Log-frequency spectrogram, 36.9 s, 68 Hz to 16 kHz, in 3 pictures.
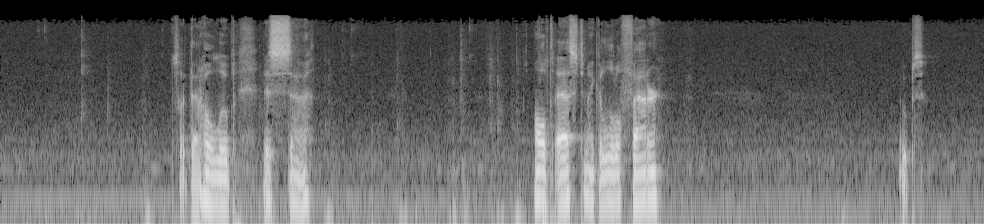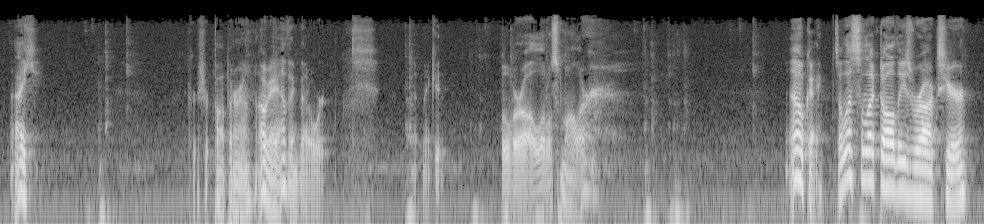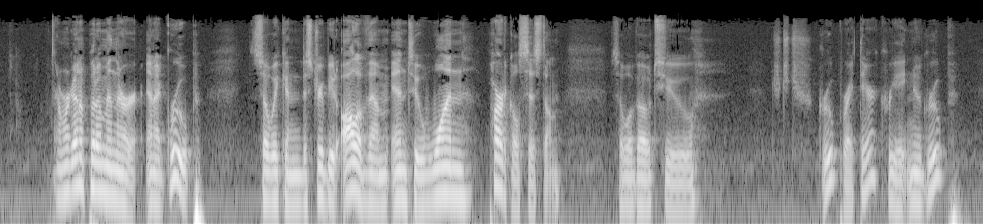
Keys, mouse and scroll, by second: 1.1 middle click, 2.1 alt+right click, 2.6-3.0 scroll up 4, 3.0 middle click, 3.6 shift+middle click, 4.4 alt+right click, 5.9 alt+shift+right click, 6.9 alt+s, 13.6 click, 13.7 Tab, 14.0 middle click, 15.1 scroll down 2, 15.5 shift+middle click, 15.8 middle click, 17.5 Tab, 18.3 a, 18.4 right click, 18.6 a, 19.1 a, 19.4 s, 20.5 Tab, 20.5 click, 20.8 g, 21.6 click, 21.8 middle click, 23.5 shift+right click, 23.8 shift+right click, 24.5 shift+right click.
